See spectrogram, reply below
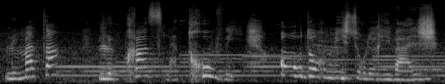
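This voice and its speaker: A woman's voice: sits high, expressive, a little slow. A woman playing a dreamy, enthusiastic little girl telling tales in a children's cartoon. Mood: dreamy, storytelling. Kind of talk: animated children's show acting. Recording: music behind the voice.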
